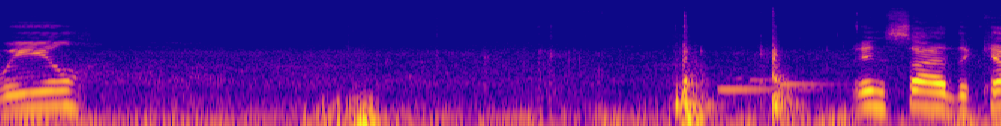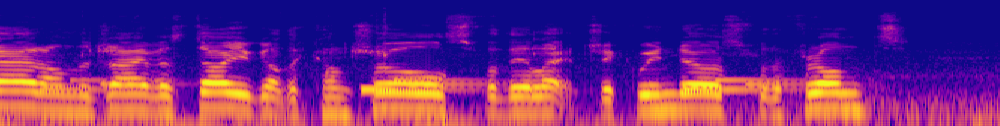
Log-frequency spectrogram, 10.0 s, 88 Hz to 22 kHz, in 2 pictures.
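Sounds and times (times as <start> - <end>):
car door latch clicking: 3.4 - 4.1
car door swinging open: 3.4 - 4.1
short steady warning tone: 5.3 - 5.9, 6.8 - 7.6, 8.6 - 9.2.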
